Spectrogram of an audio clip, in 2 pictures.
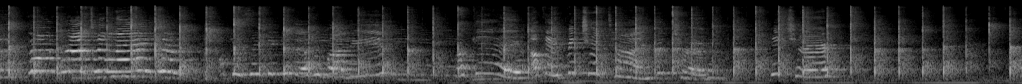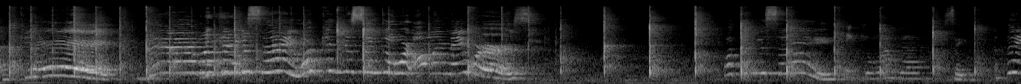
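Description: Hands clapping steadily, several claps a second, with voices over it.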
